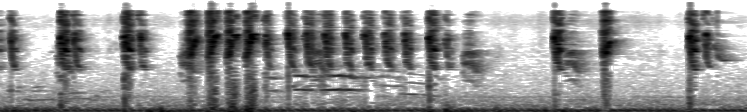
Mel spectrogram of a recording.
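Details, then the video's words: Champion long-tailed shrike in lively song: rapid bursts of short, sharp, high chirps in quick runs, with a few soft lower whistles in the middle and spaced chirps at the end. "Suara Kicau Burung cendet juara Gacor"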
